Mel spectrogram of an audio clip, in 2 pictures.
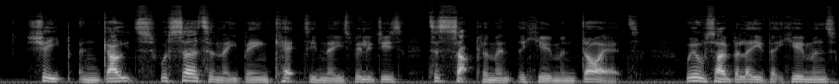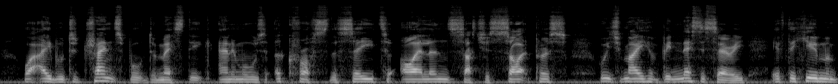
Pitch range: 100-120 Hz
